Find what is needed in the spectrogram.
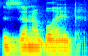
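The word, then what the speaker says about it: Xenoblade: Now, where is Zenoblade? The way that it's spelled with an X, but it's pronounced with a Z sound always throws me off.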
